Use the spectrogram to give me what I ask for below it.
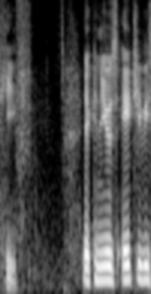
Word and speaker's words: HEIF: with the spec so the Finnish pronunciation should win that would be the 1% hafe well as for me and my floor we're gonna call it Heath it can use HEV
